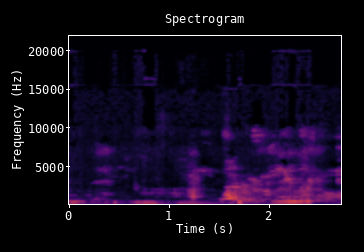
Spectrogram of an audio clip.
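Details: Several low, throaty coos from Giribaz pigeons in a collection, rising in volume toward the end. Higher twittering calls and indoor ambience sound behind them.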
